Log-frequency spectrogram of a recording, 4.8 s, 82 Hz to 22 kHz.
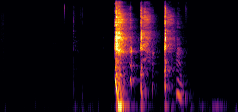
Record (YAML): three_cough_length: 4.8 s
three_cough_amplitude: 6598
three_cough_signal_mean_std_ratio: 0.25
survey_phase: beta (2021-08-13 to 2022-03-07)
age: 45-64
gender: Female
wearing_mask: 'No'
symptom_none: true
smoker_status: Never smoked
respiratory_condition_asthma: false
respiratory_condition_other: false
recruitment_source: REACT
submission_delay: 1 day
covid_test_result: Negative
covid_test_method: RT-qPCR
